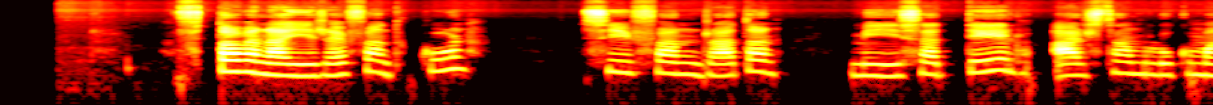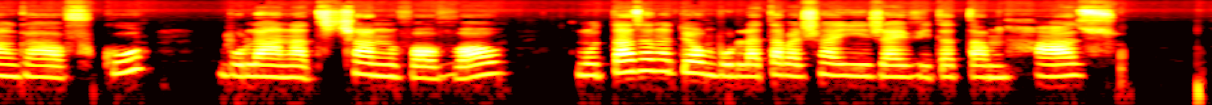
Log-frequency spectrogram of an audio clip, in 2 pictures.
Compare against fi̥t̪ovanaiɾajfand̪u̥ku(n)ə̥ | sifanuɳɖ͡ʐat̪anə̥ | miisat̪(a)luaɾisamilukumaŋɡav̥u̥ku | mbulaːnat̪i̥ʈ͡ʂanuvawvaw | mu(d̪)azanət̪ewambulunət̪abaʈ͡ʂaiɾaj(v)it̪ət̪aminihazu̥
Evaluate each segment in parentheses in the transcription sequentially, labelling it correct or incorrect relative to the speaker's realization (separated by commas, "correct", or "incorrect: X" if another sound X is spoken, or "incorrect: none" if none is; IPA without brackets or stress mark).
correct, incorrect: e, incorrect: t̪, correct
